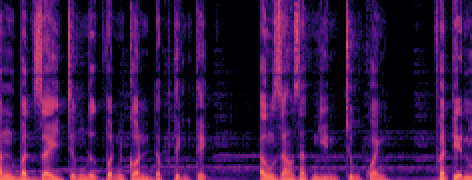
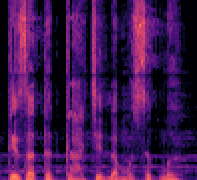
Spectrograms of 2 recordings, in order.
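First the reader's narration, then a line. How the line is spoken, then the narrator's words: Panting. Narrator (Vietnamese): thở hổn hển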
